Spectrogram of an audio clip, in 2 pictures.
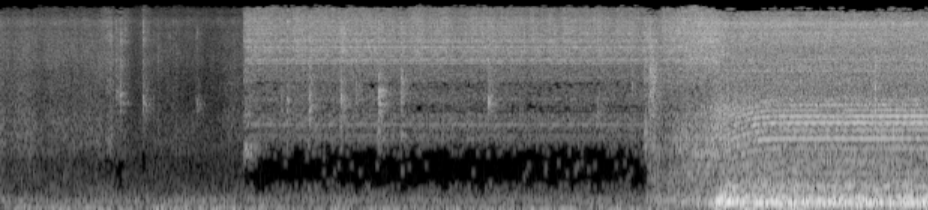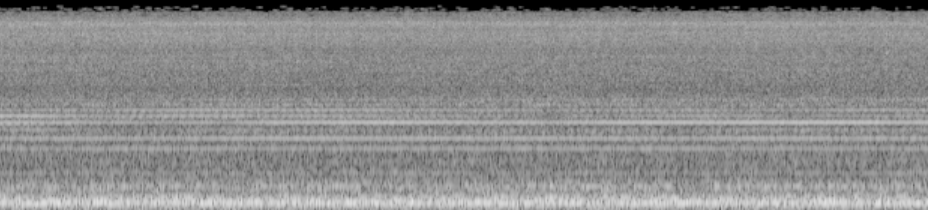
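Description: A motor spins up about seven seconds in and then runs steadily with a loud hiss and a low rumble under it.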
